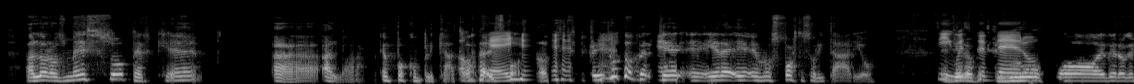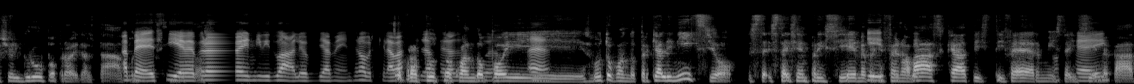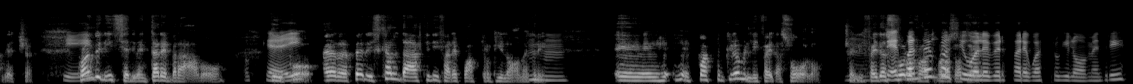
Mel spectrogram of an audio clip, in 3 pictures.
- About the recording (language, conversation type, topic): Italian, unstructured, Quali sport ti piacciono di più e perché?
- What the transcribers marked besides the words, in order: tapping; laughing while speaking: "la"; distorted speech; "perché" said as "peché"; chuckle; "soprattutto" said as "soprautto"; "perché" said as "peché"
